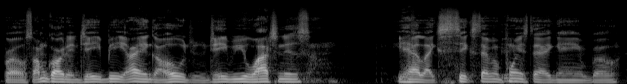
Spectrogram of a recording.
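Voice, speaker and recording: Young man from Connecticut, podcast host, dry close sound, mid pitch, animated slangy storytelling. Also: normal speed, no room sound. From Bridgeport, Connecticut, USA. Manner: animated storyteller, heavy slang, laughs often. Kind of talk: casual conversational interview.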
